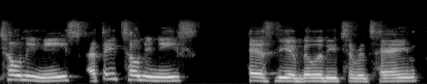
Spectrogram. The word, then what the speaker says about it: Nese: Next match, Cruiserweight title, Drew Gulak versus Tony Nese. Am I saying his name right? – Yes, Tony Nese. – Tony Nese, right.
